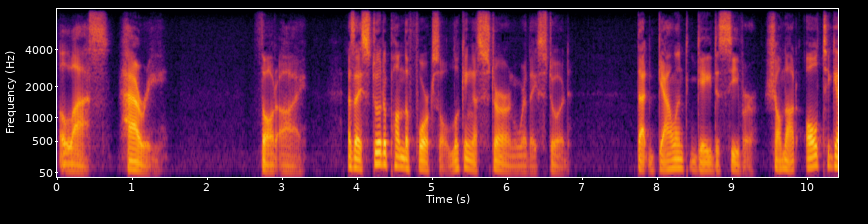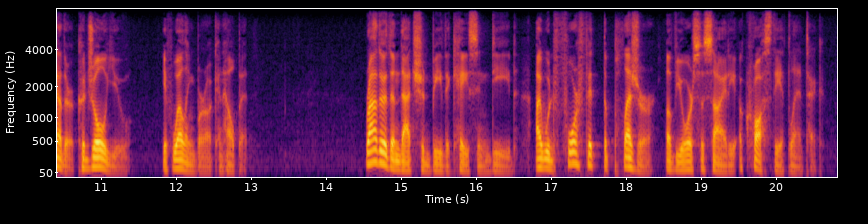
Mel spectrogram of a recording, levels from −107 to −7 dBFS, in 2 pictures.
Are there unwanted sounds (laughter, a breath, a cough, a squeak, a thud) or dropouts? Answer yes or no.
no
